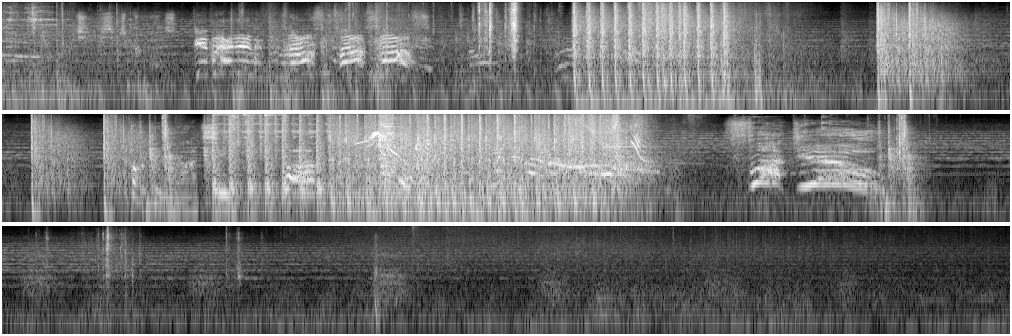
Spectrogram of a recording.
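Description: Film battle soundtrack: long bursts of rapid tank-mounted machine-gun fire, one about a second long and one about three seconds long, with men's voices yelling and screaming over and around them, as crew bail out of a burning tank. About fourteen seconds in it drops to a low bed of score and ambience with a few faint isolated shots.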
